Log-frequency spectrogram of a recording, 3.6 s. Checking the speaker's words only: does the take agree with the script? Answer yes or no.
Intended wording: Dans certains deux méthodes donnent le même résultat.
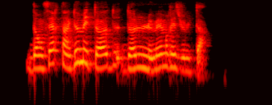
yes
